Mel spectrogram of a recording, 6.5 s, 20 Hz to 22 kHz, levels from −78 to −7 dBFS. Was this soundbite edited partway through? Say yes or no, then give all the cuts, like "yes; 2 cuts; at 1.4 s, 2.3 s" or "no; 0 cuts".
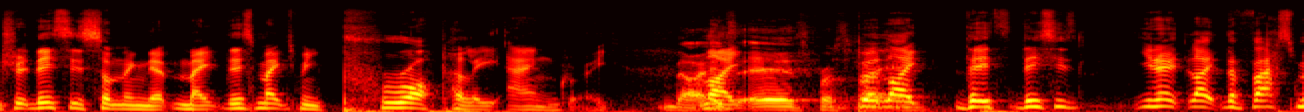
no; 0 cuts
